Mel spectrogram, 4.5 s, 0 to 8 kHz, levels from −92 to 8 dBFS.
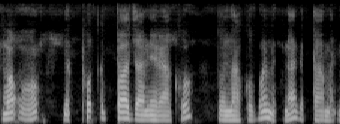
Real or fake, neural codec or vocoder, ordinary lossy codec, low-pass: fake; codec, 44.1 kHz, 2.6 kbps, DAC; none; 7.2 kHz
